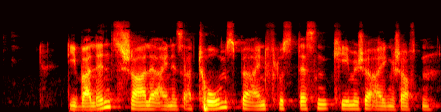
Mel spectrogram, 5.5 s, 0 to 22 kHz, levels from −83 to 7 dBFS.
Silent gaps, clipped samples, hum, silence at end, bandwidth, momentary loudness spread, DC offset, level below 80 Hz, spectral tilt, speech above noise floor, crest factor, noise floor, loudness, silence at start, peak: none; under 0.1%; none; 0.1 s; 10 kHz; 9 LU; under 0.1%; -56 dBFS; -4.5 dB/octave; 33 dB; 18 dB; -52 dBFS; -19 LUFS; 0.85 s; -2 dBFS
